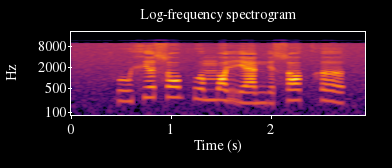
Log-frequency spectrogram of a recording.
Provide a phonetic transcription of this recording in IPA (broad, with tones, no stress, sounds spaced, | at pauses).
t̪ʰ u˨ xʲ ə˦ s ɔ˦ kʷ ʌ˧ m ɒ˧ rʲ æ˨ mʲ ə˨ s ɒ˦ t̪ʰ ə˦˨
